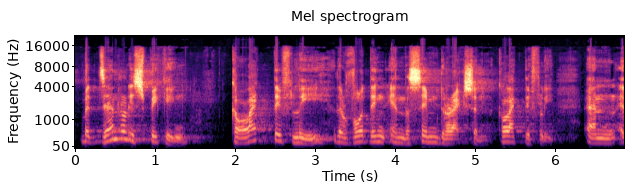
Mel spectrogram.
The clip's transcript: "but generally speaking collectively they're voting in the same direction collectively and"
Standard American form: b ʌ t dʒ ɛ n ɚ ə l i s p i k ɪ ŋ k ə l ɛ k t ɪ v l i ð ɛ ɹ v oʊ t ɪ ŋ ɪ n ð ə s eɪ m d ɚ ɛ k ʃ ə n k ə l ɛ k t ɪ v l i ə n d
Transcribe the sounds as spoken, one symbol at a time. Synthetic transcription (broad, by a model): b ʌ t dʒ ɛ n ɚ ə l i s p i k ɪ ŋ k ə l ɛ k t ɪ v l i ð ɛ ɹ v oʊ t ɪ ŋ ɪ n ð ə s eɪ m d ɚ ɛ k ʃ ə n k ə l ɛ k t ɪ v l i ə n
